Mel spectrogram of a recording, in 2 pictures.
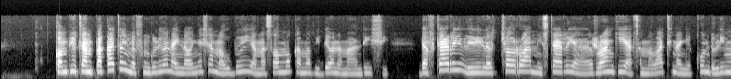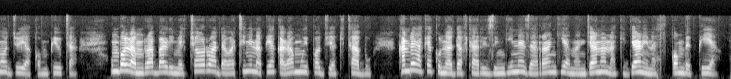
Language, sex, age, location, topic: Swahili, female, 36-49, Nairobi, education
